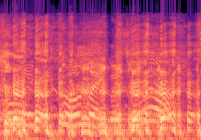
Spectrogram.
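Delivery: high, loud laughing repeat; delighted laughing agreement. Real, not acted. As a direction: laugh through the words. Laughing at code language.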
